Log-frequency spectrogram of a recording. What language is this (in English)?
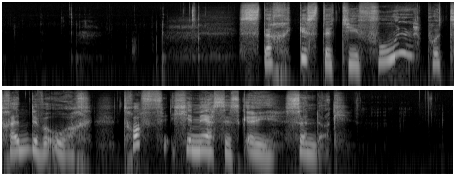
Norwegian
